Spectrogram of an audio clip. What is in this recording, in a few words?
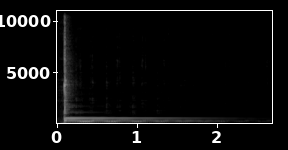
KALIMBA D5; Xsample VOL-7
